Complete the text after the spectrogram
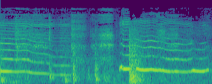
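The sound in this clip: A boy cries in his sister's arms, loud and high-pitched, with strongly tonal wailing sobs broken by short catches of breath, then rising into a long sustained wail near the end.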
